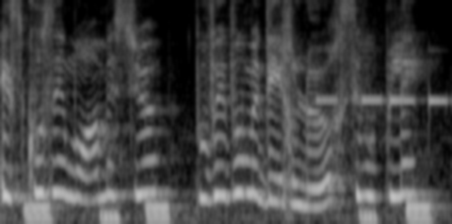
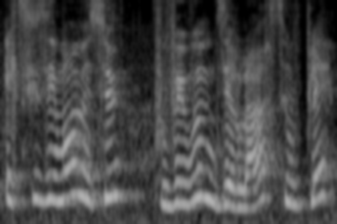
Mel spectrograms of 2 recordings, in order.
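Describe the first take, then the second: First: It is spoken with a put-on Spanish accent. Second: It is spoken in a natural, unaccented voice. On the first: The character is a one-eyed Spanish woman. The speaker calls it wrong. "C'est quoi cet accent-là" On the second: The character is played more naturally. The speaker calls it right. "sans l'accent"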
